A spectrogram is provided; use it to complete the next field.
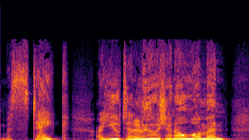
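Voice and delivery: very high, shrill, ragged, rough screaming. Retelling the prince's outburst at the speaker's mom, retelling a scream. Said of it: "he was screaming at me".

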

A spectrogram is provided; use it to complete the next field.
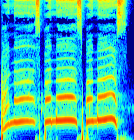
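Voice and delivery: possessed-sounding scream.

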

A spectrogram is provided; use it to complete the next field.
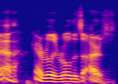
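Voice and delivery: normal talking voice

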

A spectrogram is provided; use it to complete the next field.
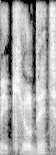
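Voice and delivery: perked-up, lively raptor voice. Voicing raptors who perk up after hearing a distant roar: voicing raptors talking. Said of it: "the raptors all perk up again and say".

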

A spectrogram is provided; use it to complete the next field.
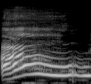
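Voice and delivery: startled squeal. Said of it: "I said".

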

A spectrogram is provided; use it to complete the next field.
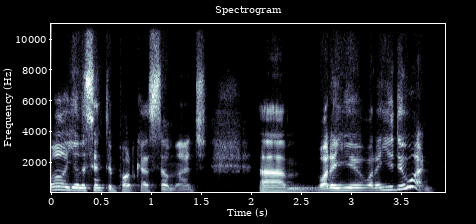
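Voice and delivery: mock jokey delivery. Quoting what she said to him: retelling a joking remark. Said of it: "mostly jokingly".

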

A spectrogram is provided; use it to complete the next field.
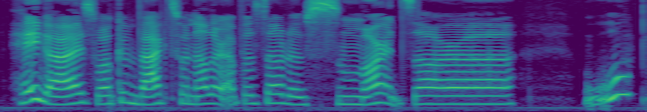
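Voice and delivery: very loud, cheery, upbeat host-style delivery. A host opening an episode of Smart Zara, happy and upbeat. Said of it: "I sounded so happy and amazing".

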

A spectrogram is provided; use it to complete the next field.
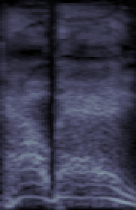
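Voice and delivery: screamed, high-pitched cry. Recapping The Blair Witch, where Josh is heard lost in the woods: imitating Josh screaming. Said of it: "screaming like".

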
